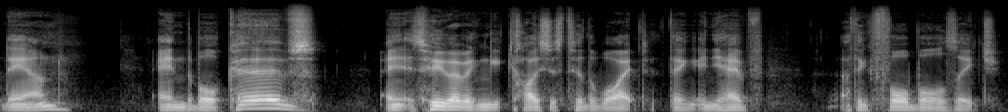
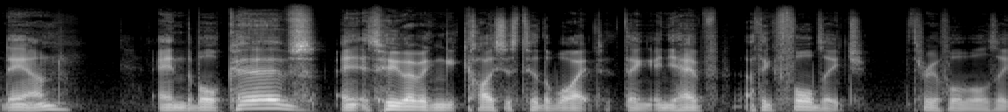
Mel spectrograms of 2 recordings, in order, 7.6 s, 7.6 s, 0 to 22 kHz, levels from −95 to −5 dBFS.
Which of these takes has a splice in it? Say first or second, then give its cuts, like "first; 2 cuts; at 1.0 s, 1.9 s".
second; 3 cuts; at 2.5 s, 5.4 s, 6.1 s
